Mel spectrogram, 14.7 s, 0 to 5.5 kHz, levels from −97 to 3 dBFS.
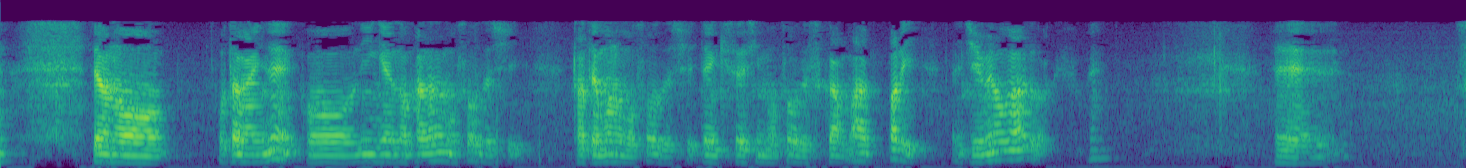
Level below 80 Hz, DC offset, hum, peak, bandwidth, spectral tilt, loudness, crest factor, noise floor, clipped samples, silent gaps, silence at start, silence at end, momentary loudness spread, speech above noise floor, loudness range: -78 dBFS; under 0.1%; none; 0 dBFS; 4 kHz; -8.5 dB/octave; -22 LUFS; 24 dB; -54 dBFS; under 0.1%; none; 0 s; 0 s; 21 LU; 31 dB; 11 LU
